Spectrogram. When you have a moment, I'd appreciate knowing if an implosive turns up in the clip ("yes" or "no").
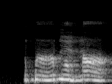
yes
